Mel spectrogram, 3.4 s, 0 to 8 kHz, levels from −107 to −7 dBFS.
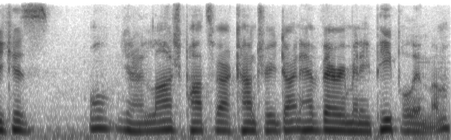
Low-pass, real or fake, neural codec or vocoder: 7.2 kHz; real; none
